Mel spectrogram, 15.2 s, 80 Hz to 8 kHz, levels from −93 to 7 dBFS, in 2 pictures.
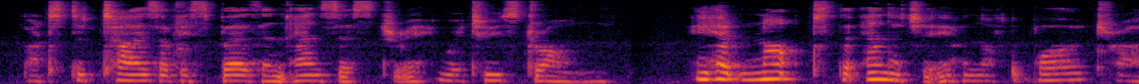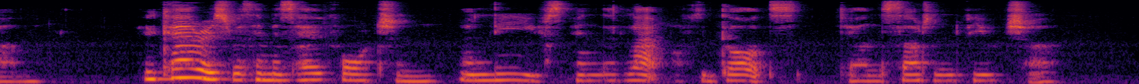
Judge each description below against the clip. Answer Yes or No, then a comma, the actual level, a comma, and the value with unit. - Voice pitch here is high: Yes, high, 205 Hz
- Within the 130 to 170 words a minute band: Yes, average, 155 wpm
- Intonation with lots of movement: No, narrow, 2.5 semitones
